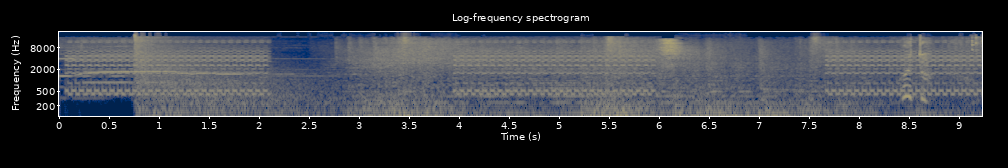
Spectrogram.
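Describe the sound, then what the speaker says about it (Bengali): A telephone rings repeatedly in electronic tones over a busy background of music and room noise, fairly loud and steady throughout. "ওই তো ফোন বেজেছে।"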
